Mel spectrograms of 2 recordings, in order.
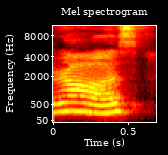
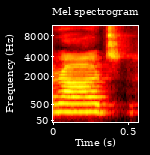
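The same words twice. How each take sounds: First: The word ends in a z sound. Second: The word ends in a j sound. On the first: It means a secret. "तो राज हो गया गुप्त रहस्य" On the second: It means a king's rule. "तो राजा का राज करना"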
